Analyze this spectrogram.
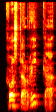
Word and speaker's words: Costa Rica: el salvador honduras nicaragua costa rica oh listen to that trill that is so spanish panama cuba republica dominicana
